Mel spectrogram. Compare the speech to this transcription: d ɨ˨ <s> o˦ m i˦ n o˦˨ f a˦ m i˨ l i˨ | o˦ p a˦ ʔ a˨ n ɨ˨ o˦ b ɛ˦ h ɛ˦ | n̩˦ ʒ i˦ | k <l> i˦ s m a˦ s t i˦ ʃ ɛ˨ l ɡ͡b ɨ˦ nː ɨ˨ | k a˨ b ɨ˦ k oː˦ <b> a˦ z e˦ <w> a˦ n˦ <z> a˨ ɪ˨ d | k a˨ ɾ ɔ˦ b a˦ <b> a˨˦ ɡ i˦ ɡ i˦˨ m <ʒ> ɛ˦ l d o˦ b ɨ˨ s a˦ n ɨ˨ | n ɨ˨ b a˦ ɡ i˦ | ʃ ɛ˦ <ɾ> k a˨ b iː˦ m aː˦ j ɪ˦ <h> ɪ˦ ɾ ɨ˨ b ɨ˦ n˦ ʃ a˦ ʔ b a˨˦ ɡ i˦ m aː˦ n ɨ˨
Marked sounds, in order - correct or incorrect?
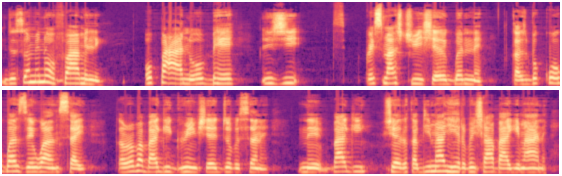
correct, incorrect: ɾ, incorrect: ɡ͡b, correct, incorrect: s, correct, incorrect: ʃ, incorrect: l, correct

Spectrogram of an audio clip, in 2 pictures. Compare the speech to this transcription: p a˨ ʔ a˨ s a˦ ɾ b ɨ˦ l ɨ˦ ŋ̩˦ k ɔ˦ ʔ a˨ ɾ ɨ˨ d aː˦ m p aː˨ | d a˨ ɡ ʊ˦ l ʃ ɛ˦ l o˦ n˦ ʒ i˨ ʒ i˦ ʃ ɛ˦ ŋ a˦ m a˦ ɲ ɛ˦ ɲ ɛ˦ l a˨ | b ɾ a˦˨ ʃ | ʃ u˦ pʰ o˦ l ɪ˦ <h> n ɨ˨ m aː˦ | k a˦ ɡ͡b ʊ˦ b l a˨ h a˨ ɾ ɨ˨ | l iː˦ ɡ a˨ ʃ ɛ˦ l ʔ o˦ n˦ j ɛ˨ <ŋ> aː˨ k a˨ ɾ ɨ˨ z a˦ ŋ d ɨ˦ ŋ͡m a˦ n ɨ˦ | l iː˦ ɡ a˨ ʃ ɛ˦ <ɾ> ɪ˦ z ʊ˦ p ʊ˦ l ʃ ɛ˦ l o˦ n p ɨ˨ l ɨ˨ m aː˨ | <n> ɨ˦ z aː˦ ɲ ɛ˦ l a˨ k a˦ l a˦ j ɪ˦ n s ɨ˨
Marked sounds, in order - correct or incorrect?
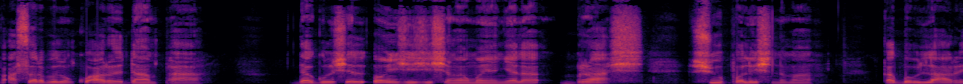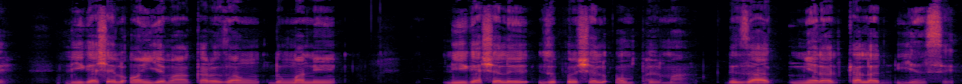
incorrect: ʃ, incorrect: m, incorrect: l, incorrect: d

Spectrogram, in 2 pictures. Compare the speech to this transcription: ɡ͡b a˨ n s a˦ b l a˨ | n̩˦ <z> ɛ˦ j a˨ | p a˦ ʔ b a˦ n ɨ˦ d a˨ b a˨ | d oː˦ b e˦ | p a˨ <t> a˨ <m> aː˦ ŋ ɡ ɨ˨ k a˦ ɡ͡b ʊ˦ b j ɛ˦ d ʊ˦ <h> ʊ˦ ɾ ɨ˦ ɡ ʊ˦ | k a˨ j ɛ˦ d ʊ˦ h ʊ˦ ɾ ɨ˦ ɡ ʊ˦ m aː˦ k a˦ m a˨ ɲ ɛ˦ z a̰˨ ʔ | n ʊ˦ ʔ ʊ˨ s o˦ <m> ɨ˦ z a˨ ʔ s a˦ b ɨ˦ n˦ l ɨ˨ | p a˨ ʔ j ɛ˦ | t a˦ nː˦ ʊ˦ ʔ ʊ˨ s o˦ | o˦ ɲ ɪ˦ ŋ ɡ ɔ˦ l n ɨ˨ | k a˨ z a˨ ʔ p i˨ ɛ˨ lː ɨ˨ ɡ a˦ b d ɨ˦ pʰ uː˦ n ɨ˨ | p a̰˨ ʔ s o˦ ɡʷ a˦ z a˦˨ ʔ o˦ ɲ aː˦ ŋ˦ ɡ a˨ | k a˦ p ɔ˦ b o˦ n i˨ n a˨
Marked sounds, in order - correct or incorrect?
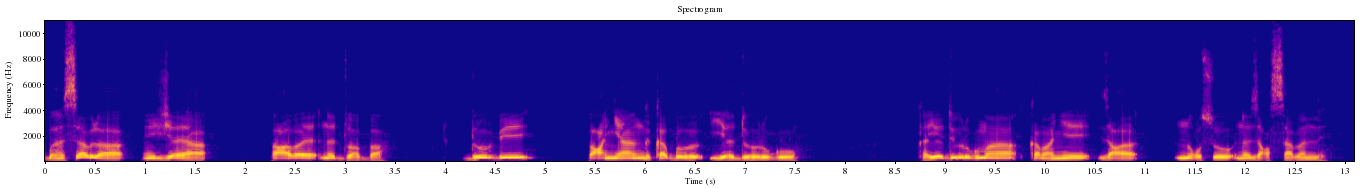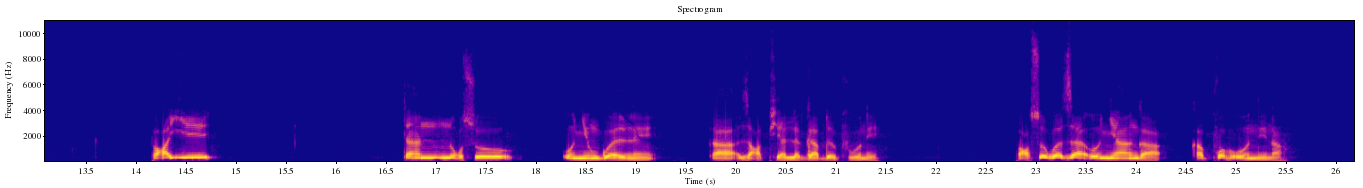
incorrect: ʒ, incorrect: ʔ, incorrect: ɲ, correct, incorrect: n

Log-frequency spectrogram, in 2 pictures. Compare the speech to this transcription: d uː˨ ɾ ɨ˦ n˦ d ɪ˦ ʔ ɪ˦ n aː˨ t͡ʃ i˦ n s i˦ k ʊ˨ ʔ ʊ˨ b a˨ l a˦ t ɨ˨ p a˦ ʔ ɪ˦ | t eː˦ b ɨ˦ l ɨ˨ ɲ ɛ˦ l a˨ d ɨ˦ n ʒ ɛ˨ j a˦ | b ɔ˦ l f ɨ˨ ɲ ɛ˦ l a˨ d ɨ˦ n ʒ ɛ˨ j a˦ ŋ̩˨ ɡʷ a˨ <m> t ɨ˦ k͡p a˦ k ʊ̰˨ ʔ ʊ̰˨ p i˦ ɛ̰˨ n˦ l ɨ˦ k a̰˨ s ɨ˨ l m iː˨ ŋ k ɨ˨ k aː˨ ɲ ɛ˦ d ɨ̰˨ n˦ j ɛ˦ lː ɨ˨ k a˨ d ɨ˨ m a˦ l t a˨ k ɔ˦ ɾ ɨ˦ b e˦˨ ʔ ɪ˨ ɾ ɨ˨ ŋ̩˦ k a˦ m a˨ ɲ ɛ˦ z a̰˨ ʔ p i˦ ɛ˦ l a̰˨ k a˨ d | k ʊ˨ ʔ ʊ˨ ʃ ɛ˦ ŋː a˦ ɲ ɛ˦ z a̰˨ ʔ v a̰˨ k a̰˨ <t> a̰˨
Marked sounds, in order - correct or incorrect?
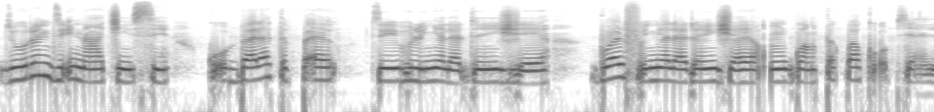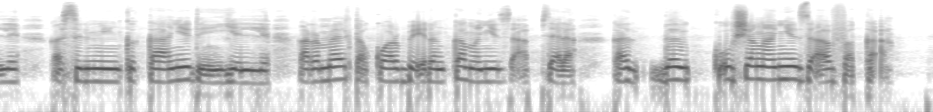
incorrect: ŋ, incorrect: ʔ

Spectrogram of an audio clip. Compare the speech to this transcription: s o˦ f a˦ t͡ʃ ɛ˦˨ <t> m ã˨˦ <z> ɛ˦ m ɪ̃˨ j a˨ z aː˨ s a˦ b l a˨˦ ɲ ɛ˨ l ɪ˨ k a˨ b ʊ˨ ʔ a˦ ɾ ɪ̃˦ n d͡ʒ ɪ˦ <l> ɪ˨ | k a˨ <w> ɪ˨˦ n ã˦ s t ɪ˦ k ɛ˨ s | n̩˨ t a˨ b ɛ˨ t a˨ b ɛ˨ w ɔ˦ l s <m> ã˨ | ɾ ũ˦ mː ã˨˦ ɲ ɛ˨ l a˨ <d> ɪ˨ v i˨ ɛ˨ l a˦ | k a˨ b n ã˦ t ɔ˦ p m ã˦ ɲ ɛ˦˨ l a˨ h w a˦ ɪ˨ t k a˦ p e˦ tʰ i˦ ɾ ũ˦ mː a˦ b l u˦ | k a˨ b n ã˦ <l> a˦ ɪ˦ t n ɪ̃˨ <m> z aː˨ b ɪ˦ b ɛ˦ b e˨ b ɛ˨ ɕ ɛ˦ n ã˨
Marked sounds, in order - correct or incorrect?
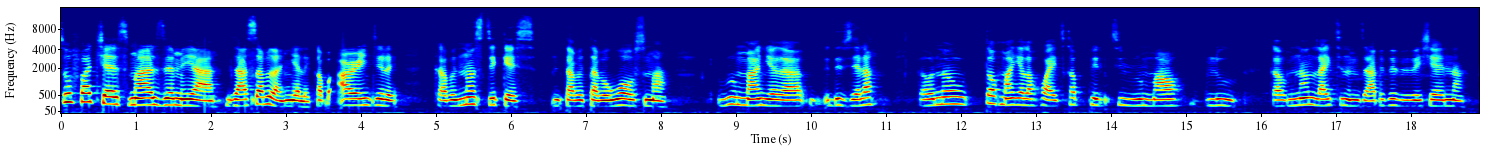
incorrect: s, correct, correct, incorrect: b, correct, correct, correct, correct

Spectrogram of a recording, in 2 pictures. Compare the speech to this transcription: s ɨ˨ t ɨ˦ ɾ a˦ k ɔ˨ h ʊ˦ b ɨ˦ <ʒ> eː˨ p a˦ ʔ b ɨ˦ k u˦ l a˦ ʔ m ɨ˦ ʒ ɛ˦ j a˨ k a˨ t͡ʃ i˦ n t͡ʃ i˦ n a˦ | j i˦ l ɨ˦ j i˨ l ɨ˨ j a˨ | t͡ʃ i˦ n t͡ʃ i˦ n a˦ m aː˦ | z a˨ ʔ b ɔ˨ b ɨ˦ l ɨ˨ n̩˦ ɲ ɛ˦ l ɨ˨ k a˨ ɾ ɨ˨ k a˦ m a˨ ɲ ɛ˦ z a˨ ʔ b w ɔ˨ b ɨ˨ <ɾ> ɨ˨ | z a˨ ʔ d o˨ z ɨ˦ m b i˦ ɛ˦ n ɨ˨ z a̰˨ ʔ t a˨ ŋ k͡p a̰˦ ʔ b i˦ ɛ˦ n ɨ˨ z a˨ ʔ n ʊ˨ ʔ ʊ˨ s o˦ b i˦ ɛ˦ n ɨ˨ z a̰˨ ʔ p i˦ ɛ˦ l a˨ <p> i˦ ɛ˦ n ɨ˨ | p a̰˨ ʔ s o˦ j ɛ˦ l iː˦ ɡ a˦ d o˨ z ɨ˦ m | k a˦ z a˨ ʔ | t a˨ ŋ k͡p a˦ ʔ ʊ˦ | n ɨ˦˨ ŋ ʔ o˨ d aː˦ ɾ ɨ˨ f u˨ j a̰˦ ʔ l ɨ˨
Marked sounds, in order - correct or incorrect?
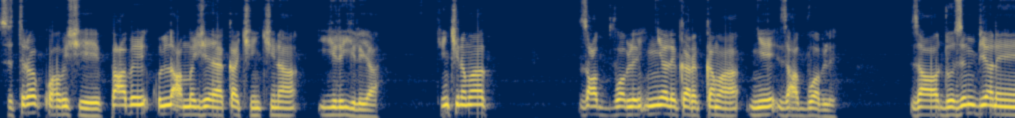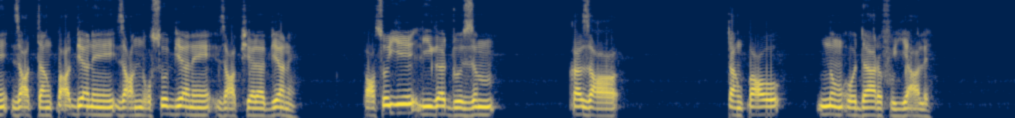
incorrect: ʃ, incorrect: l, incorrect: b

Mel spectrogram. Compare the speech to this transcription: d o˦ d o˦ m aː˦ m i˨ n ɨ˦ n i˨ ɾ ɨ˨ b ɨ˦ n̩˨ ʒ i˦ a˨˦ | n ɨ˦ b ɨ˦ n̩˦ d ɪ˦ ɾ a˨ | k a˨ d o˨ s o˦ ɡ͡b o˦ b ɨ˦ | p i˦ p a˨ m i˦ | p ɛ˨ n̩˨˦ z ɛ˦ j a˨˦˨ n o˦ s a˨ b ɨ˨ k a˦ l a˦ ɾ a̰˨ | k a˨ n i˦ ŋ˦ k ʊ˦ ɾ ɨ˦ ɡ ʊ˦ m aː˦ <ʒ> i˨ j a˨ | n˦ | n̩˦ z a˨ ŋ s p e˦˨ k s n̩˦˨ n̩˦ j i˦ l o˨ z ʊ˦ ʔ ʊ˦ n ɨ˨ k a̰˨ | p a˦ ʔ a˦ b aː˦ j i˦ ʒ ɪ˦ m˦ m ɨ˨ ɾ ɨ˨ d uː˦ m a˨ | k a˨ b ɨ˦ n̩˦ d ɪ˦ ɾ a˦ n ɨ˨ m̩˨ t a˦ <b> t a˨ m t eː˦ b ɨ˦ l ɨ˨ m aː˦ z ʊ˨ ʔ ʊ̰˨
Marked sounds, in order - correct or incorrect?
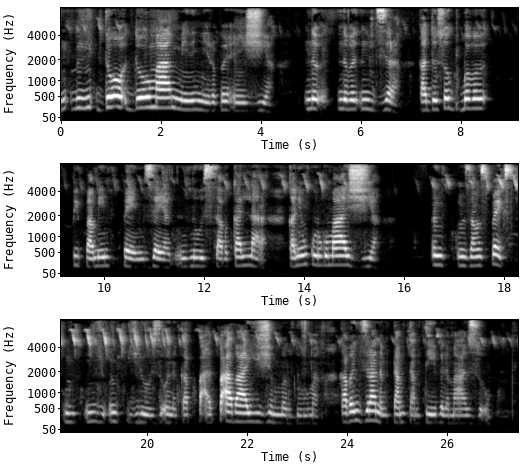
correct, incorrect: m

